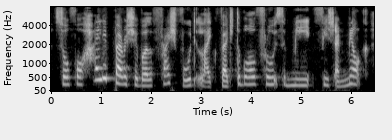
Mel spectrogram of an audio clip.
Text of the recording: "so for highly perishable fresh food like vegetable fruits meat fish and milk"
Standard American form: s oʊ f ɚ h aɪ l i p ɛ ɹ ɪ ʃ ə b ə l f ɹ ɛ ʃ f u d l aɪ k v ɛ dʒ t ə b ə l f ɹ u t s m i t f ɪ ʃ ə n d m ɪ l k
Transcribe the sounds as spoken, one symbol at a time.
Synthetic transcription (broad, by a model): s oʊ f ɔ h aɪ l i p ɛ ɹ ɪ ʃ ə b ə l f ɹ ɛ ʃ f u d l aɪ k v ɛ dʒ t ə b ə l f ɹ u t s m i t f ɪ ʃ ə n m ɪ l k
